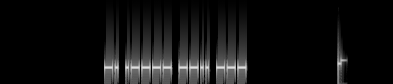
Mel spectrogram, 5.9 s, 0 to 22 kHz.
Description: Morse code, heard as a keyed tone, about 29 wpm, 700 Hz. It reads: N1ZO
